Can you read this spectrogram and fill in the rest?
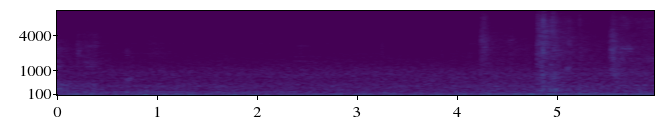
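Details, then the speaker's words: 1926 GP Salmson racing car engine on first start after internal clean-out, fresh oil, original plug leads and refilled coolant in old cracked hoses: loud, open-piped, steady beat, no rattles or knocks, little smoke; only a leak at the front crankshaft (seal possibly clogged). "It sounds really good mechanically. There's no rattles. It's lovely. It doesn't smoke that much."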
